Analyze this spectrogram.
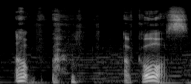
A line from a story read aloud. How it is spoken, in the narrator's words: stammered the officer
